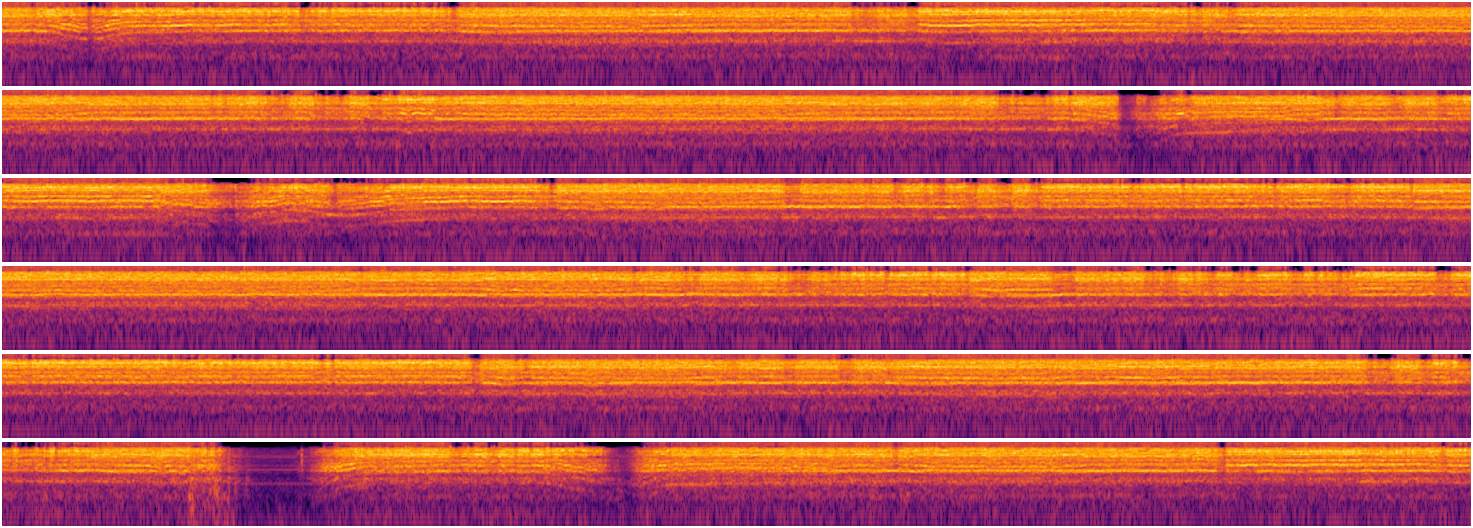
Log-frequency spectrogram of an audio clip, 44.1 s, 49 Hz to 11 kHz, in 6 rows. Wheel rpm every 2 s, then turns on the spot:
200, 220, 220, 210, 230, 220, 180, 210, 140, 220, 230, 210, 220, 230, 230, 230, 220, 220, 210, 140, 170, 220.
none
